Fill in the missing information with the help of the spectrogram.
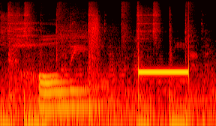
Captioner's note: beep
